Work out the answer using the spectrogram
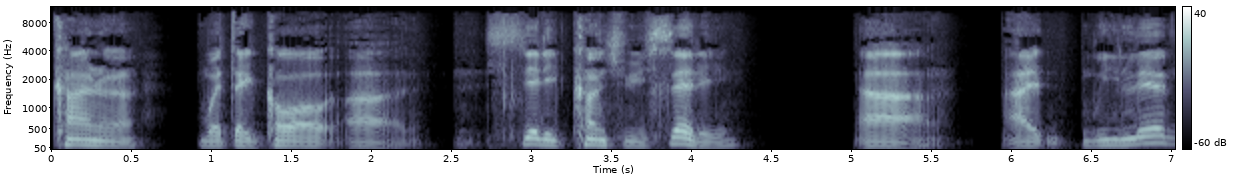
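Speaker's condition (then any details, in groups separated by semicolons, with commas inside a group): Aphasia after strokes; stuttering after strokes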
